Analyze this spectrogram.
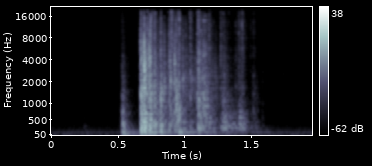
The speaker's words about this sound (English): Here, I will joyously throw these pens in the air in celebration. Here's my celebration for 700 episodes. You ready?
